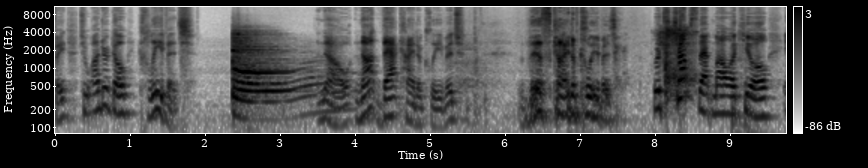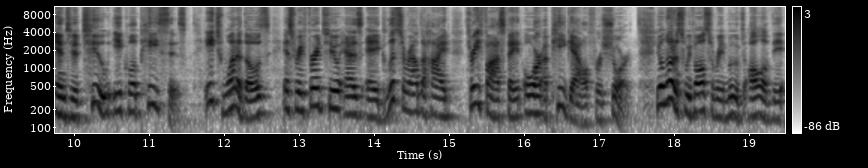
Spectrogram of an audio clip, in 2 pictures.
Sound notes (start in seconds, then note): 2.5 questioning "Boing!"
